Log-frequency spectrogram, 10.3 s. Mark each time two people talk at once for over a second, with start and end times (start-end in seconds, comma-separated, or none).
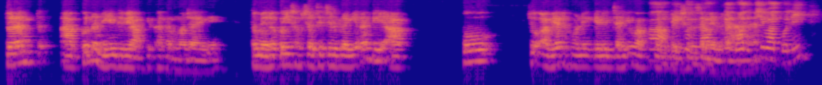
8.2-9.5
